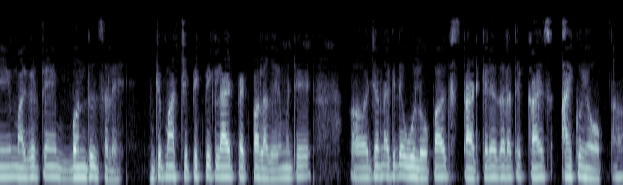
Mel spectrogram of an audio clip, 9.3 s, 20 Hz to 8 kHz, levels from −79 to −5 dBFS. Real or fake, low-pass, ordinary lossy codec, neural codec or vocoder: real; 7.2 kHz; MP3, 24 kbps; none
